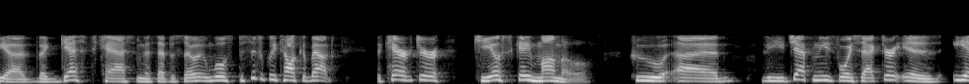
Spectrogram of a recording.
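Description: Speech heard through a G.711 A-law telephone path with nothing above 3.8 kHz, as that coding dictates, and no faults found.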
